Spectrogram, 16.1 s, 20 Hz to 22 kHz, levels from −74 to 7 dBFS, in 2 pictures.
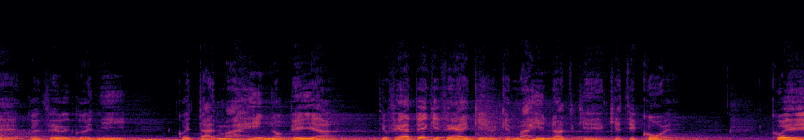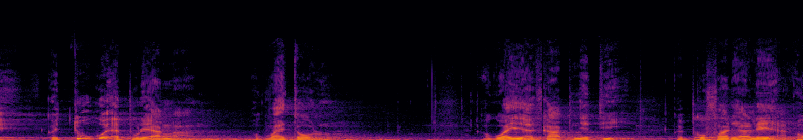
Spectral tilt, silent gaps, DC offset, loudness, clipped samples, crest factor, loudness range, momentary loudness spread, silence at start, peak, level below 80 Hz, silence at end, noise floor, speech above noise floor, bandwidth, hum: -6.5 dB/octave; none; under 0.1%; -22 LUFS; under 0.1%; 18 dB; 4 LU; 17 LU; 0 s; -4 dBFS; -34 dBFS; 0 s; -43 dBFS; 23 dB; 15.5 kHz; none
